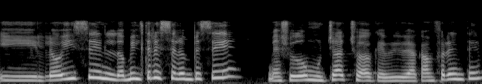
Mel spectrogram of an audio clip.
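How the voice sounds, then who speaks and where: This woman's fairly high voice moves at a moderate pace with very wide pitch swings. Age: 70s. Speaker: restaurant owner. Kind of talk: interview.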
